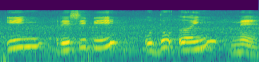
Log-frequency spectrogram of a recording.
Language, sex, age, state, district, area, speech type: Santali, female, 30-45, West Bengal, Birbhum, rural, read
